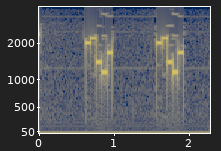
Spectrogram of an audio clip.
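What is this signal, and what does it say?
Five-tone selective call (ZVEI), heard as quick runs of five tones, tones of about 70 ms. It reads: 89426 89426
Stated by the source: ZVEI five-tone selective call received by SDR, archived by Feuerwehr Orlamünde.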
